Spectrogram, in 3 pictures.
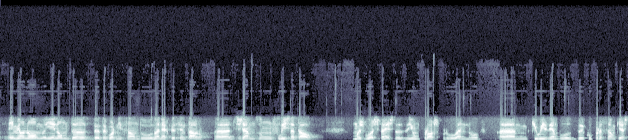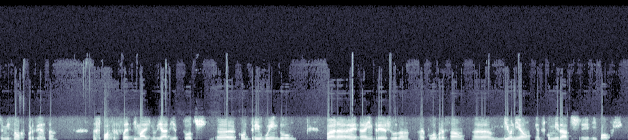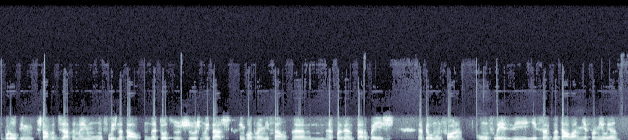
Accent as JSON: {"language": "Portuguese", "town": "Porto", "region": "Norte", "country": "Portugal", "tie": "born or raised there", "also_born_or_lived": "Gralheira, Cinfães (family origin) / São Tomé and Príncipe", "said": "Eu sou do Porto, Pedroços"}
